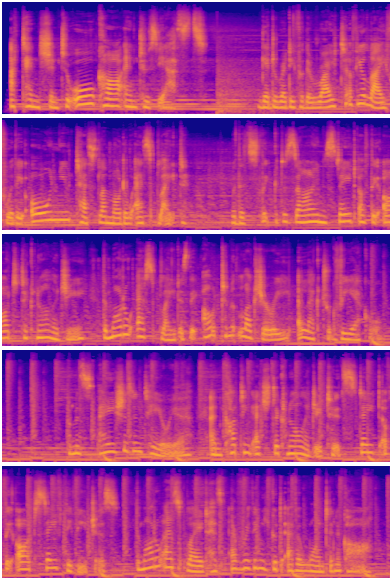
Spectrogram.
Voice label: voice over; tesla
